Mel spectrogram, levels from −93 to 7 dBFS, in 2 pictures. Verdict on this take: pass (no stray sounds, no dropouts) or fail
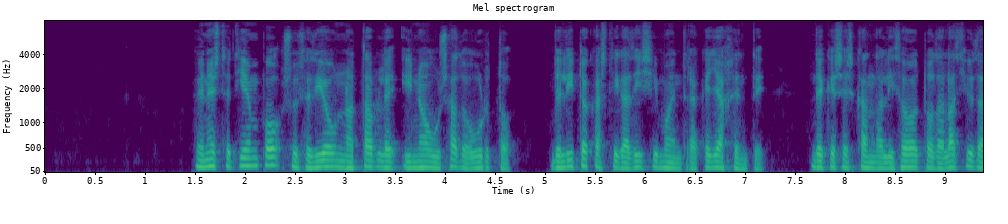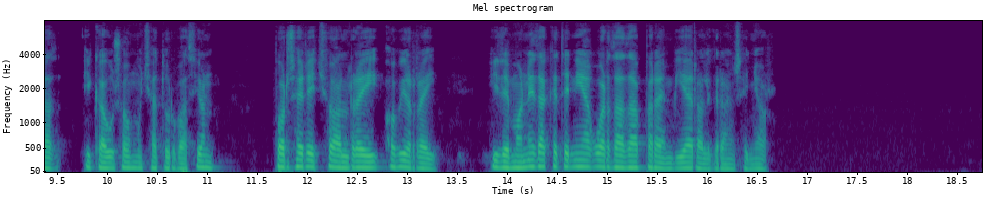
pass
